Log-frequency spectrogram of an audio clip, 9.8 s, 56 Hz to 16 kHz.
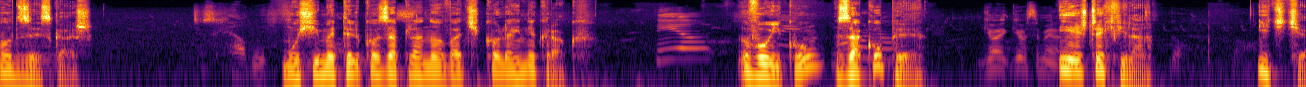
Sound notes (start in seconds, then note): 6.7 speaking foreign language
